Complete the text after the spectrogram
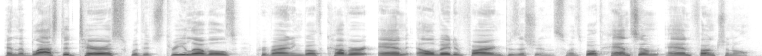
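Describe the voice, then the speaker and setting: A man's voice: on the high side, lively intonation, normal speed, hardly any pauses, darkish tone. A man hosting a casual tabletop product review, chatty and folksy, with lightly humorous asides. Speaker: host of a tabletop wargaming terrain review. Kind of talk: casual product showcase commentary.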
